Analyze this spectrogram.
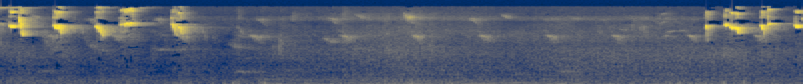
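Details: Saffron finch song opens with several loud, high chirps, falls to scattered faint notes over a steady low rumble for several seconds, then resumes with a fresh burst of bright chirps.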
